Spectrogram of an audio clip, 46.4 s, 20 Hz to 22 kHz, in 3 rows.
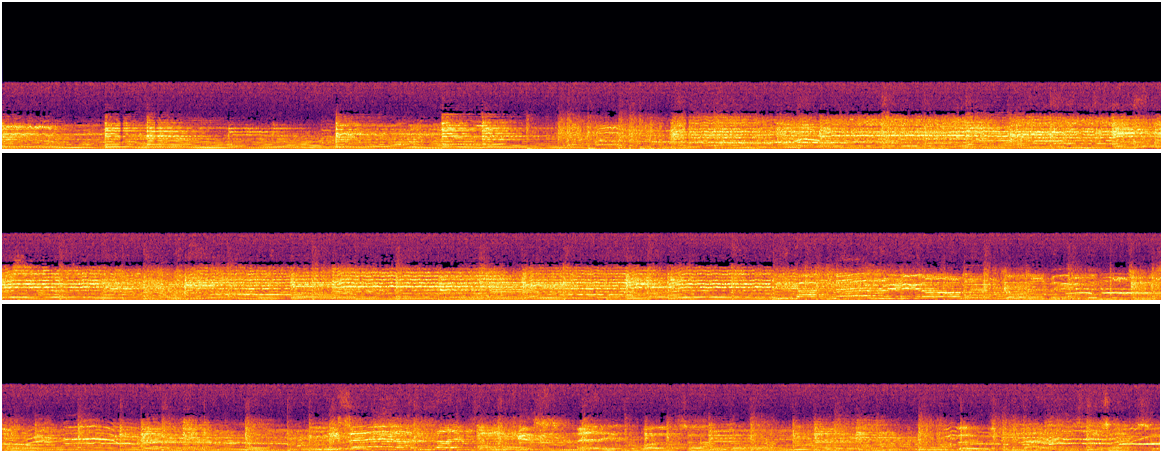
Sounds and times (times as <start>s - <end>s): Music: 0.0s - 46.3s.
